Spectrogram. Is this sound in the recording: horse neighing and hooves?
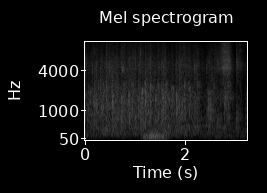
no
